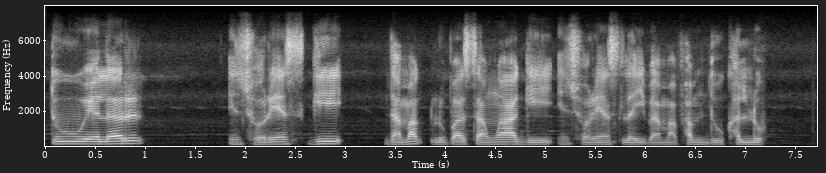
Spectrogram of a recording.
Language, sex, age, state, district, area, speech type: Manipuri, male, 18-30, Manipur, Tengnoupal, rural, read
